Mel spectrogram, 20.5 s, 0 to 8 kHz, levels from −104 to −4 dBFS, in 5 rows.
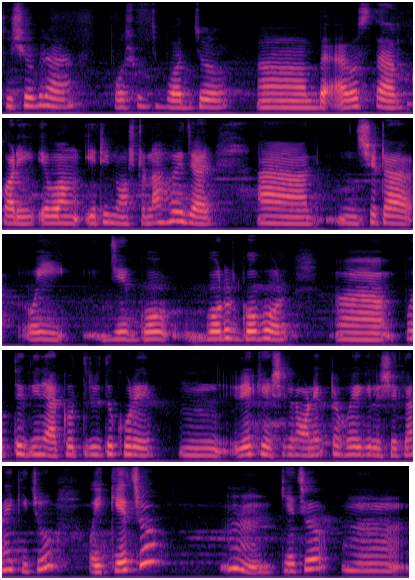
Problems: none marked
